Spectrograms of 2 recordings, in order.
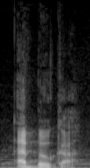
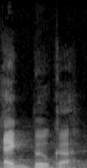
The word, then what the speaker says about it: Egbuka: By the way, someone told me that it's a Nigerian name and you're not supposed to pronounce the G, so it's Ebuka. So I'll try not to say Egbuka anymore, but Ebuka is what it's supposed to say.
